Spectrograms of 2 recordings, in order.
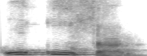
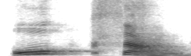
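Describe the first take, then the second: First: The u vowel after k is clearly voiced. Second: The u vowel after k is dropped. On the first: The speaker calls it wrong. "and not Okusan" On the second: The speaker calls it right. "Someone else's wife is Oksan"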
